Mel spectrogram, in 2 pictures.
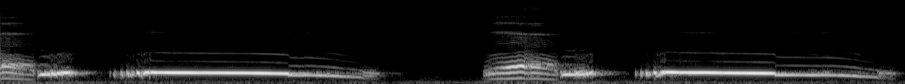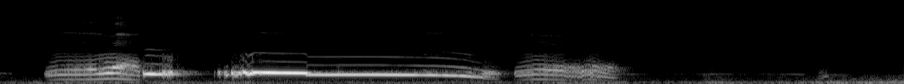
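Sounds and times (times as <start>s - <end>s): dove cooing: 0.0s - 3.9s, 4.8s - 15.4s.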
